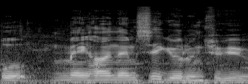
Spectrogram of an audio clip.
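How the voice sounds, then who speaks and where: A man is heard speaking in a space with audible room echo and noticeable background noise. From Thrace, Turkey. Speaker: podcast co-host. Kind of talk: casual chat.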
